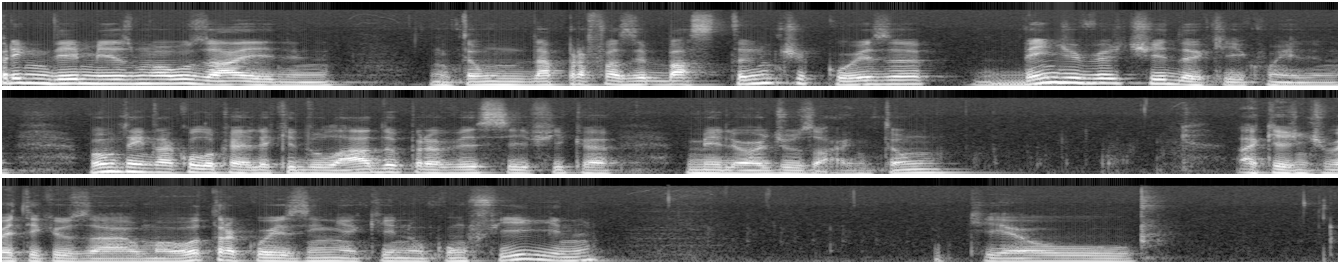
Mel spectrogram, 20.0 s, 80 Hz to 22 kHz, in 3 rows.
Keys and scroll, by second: 9.3 ctrl+c, 13.6 Up, 16.9 Right, 17.1-18.7 Right, 19.0 Return.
